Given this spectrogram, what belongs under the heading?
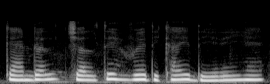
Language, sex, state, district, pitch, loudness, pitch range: Hindi, female, Maharashtra, Mumbai Suburban, 215 Hz, -12 LUFS, 205-225 Hz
